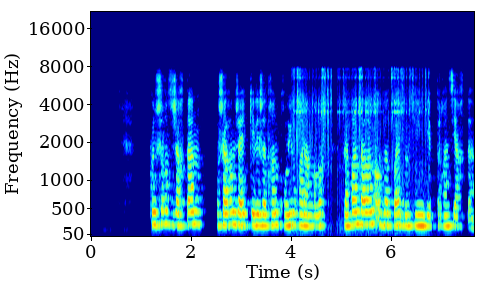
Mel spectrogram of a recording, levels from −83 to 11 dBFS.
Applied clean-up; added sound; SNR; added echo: neural mask model RNNoise.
